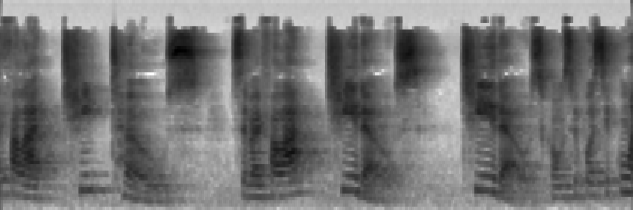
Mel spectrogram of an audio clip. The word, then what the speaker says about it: Cheetos: Muitas vezes no inglês americano, quando a gente tem um T no meio da palavra, ele é reduzido para um R.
